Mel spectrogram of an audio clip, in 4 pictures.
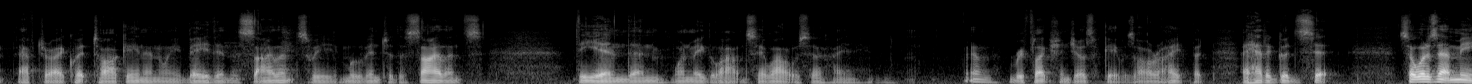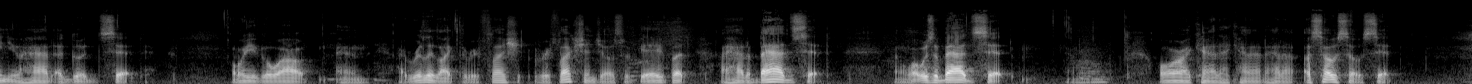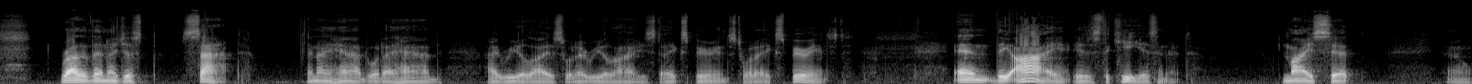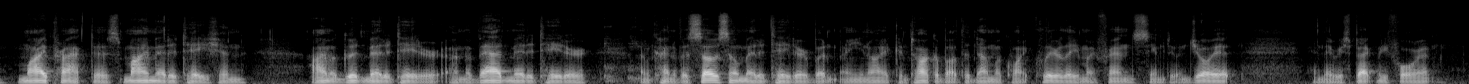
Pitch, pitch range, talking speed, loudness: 80 Hz, 75-90 Hz, 165 wpm, -20 LUFS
